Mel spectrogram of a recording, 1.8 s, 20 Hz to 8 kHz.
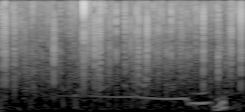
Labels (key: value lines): label: biophony, cascading saw
recorder: SoundTrap 600 or HydroMoth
